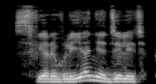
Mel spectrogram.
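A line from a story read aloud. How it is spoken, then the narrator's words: Snorting. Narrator (Russian): хмыкнул я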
